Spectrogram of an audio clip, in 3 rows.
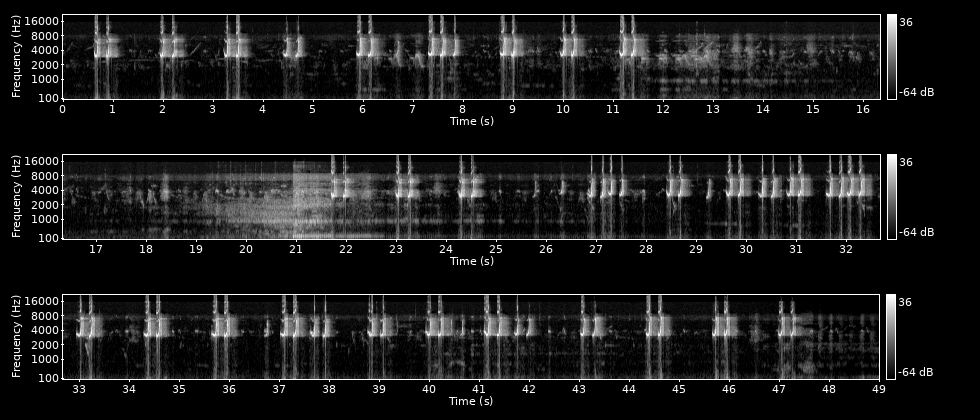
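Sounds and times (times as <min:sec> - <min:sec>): quail calling: 0:01.9 - 0:02.4, 0:03.2 - 0:03.7, 0:05.9 - 0:08.0, 0:11.1 - 0:15.0, 0:17.2 - 0:24.8, 0:25.7 - 0:27.6, 0:28.4 - 0:33.4, 0:34.3 - 0:34.7, 0:35.6 - 0:36.1, 0:36.7 - 0:38.0, 0:39.9 - 0:42.2, 0:43.0 - 0:43.6, 0:44.3 - 0:44.9, 0:45.7 - 0:46.2, 0:47.0 - 0:48.2.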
